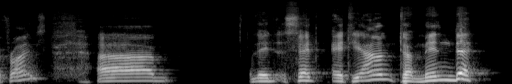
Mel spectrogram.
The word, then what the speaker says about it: Mende: Then Saint Etienne to Mende. How do you say it, Scotty? You say Monde, yeah.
